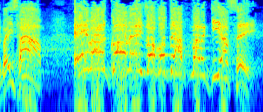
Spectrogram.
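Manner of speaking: high shouted question, falling at the end; loud challenge. Retold or imitated. Cleric confronting a weeping brother, high loud shout.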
